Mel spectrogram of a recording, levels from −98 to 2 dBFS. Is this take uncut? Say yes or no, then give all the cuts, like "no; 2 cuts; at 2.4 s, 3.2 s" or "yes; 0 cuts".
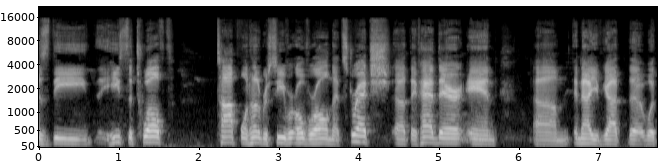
yes; 0 cuts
